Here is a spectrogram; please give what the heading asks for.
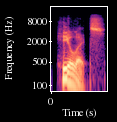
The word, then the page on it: helix: American English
